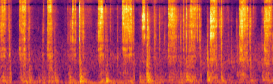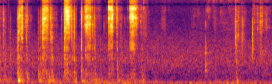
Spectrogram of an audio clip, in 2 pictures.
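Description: Socket ratchet clicking in repeated short strokes, about three a second, as the fasteners holding a side skirt extension are undone from under the car; the clicking stops about eight seconds in.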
